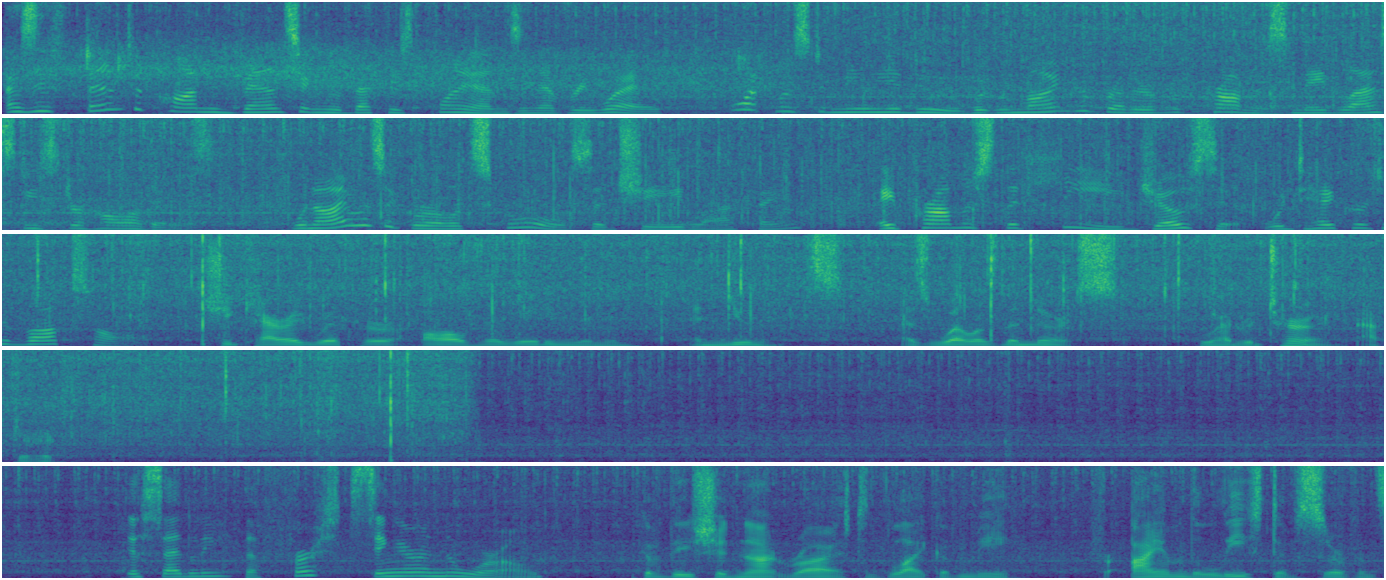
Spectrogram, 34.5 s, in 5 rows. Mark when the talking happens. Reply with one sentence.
You can hear the talking from 0.0 to 21.0 s and from 28.2 to 34.5 s.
